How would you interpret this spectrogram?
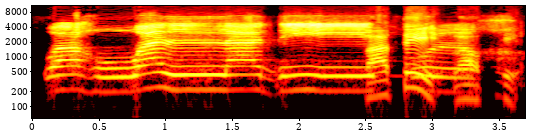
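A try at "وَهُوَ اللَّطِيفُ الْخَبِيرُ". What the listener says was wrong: Lati bukan ladi, lati. Lati, tok bukan ladi, lati. Lati. Wa huwal latiful khabir.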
